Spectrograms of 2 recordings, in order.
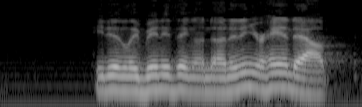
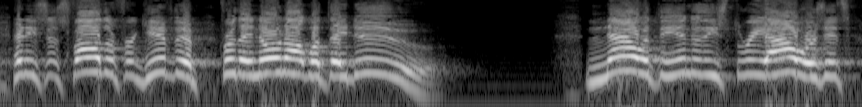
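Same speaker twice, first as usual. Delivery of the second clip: loud, high-pitched sermon delivery; impassioned preacher at peak volume; full-force preaching; 11 semitones higher, 11 dB louder than usual. Real, not acted. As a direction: drive it home to the congregation at full voice.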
